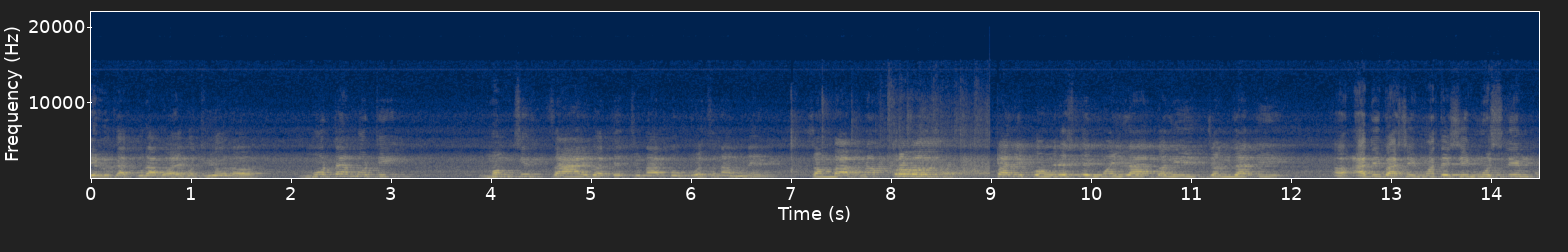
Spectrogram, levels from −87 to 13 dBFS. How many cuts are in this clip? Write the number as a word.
one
